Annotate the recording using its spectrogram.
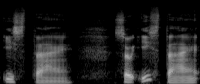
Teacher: in rustic Latin, the non-urban Roman Latin, rustic Latin, there's actually a common pronunciation of I as e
